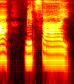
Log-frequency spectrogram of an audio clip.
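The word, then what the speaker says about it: เม็ดทราย: นะ คะ เส้น คำ ว่า เม็ด ทราย จัด ทอน เนี่ย ให้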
